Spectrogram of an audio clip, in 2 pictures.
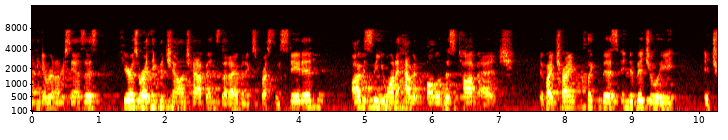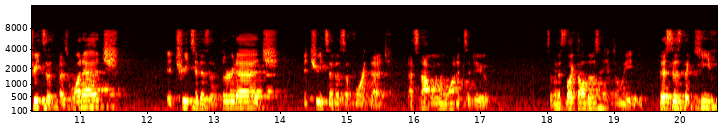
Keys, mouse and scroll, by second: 0.8 scroll down 1, 1.6 click, 2.5-4.6 scroll down 1, 8.2 click, 11.5 click, 14.1 click, 17.8 right click, 18.9 click.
